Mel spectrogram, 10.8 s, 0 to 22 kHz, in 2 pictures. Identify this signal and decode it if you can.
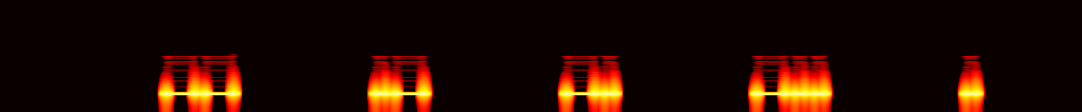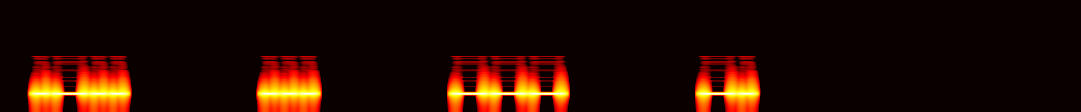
Morse code, heard as a keyed tone, about 25 wpm, spaced as for 10 wpm, 550 Hz. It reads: MANDELSON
